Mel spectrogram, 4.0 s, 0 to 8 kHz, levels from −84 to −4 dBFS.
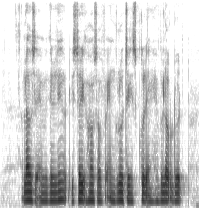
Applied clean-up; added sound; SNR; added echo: none; none; none; none.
